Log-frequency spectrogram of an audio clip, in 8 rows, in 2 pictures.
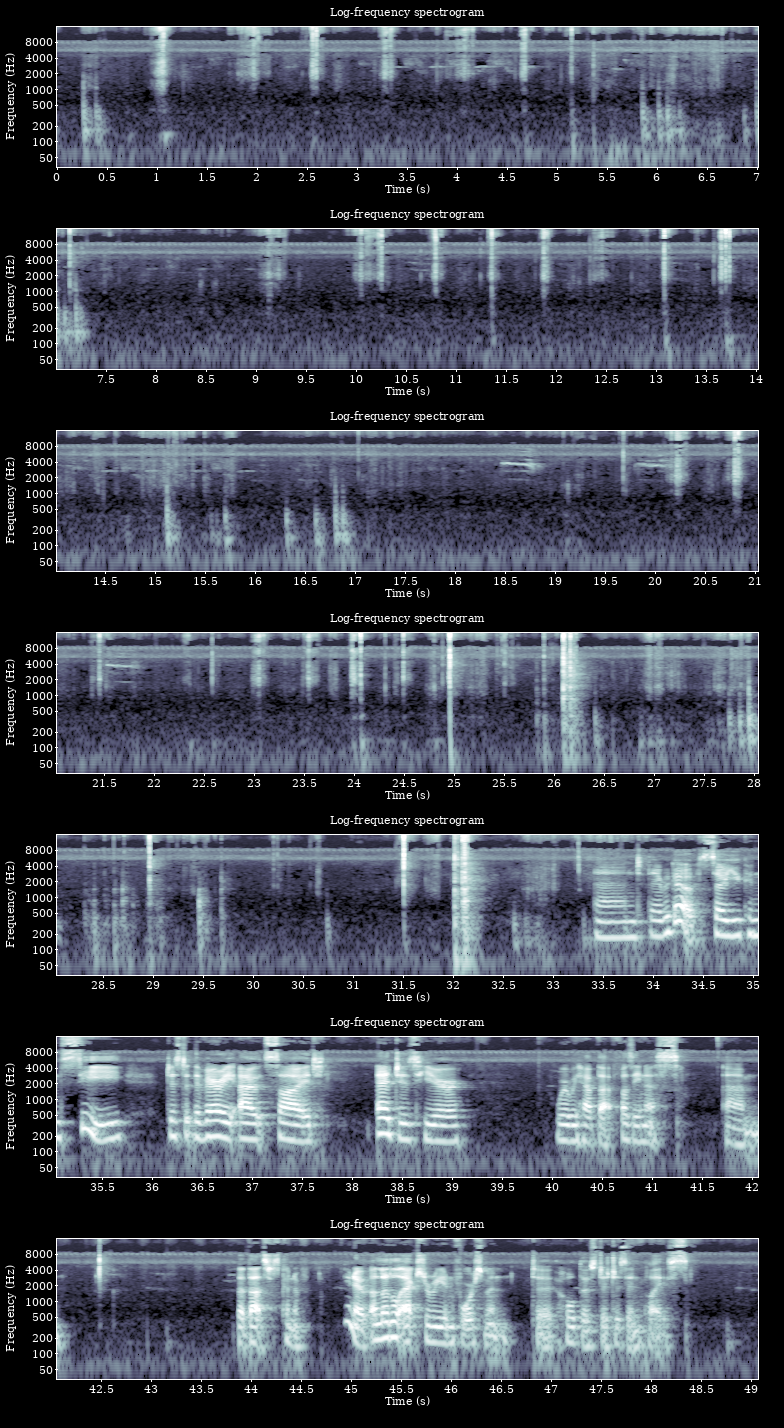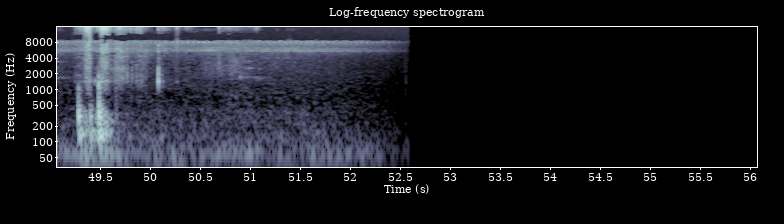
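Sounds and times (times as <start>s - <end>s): scissors snipping wool: 0.9s - 7.4s, 9.0s - 16.0s, 18.5s - 26.4s.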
